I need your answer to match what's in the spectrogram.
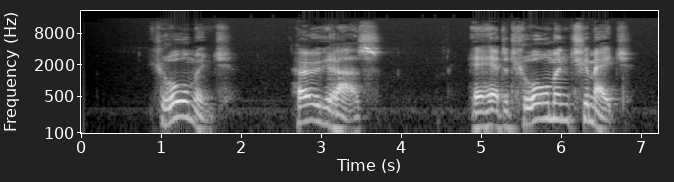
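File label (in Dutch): hooigras, Limburgse gesproken woordenboeken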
